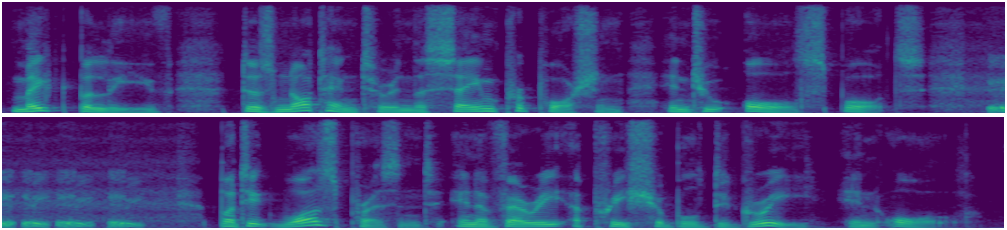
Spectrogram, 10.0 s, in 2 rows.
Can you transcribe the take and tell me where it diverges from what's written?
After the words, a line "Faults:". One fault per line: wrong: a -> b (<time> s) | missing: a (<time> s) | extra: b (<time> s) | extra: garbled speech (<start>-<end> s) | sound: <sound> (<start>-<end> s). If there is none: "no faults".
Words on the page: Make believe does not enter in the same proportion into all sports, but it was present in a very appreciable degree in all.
Make believe does not enter in the same proportion into all sports, but it was present in a very appreciable degree in all.
Faults:
sound: laugh (4.9-5.7 s)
